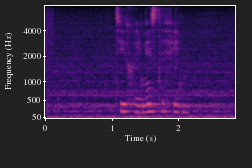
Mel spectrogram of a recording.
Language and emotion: Russian, neutral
